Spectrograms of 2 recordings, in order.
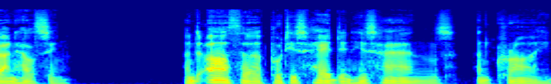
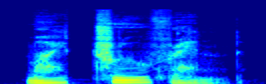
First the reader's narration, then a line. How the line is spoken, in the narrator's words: said softly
